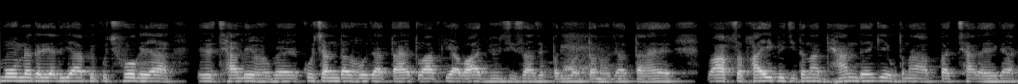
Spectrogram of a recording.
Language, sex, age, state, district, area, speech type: Hindi, male, 30-45, Uttar Pradesh, Prayagraj, urban, spontaneous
